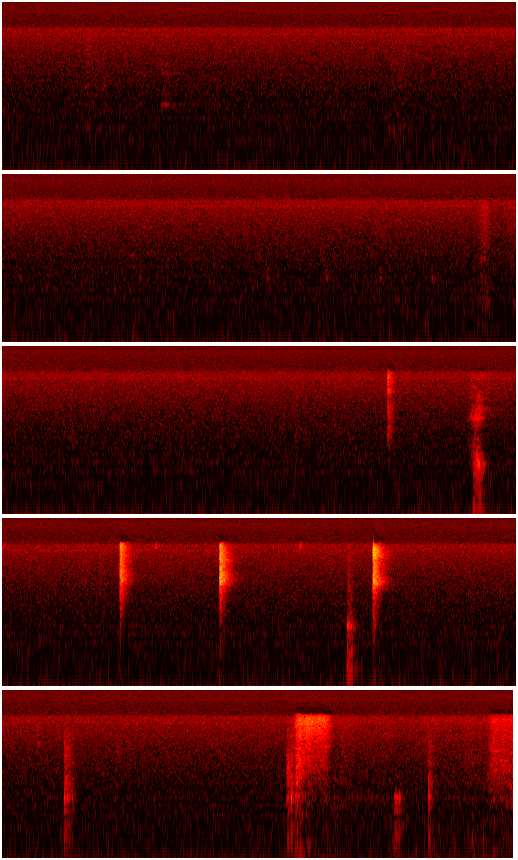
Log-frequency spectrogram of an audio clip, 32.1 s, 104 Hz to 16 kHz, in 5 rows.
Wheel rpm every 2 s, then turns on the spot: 0, 0, 0, 0, 0, 0, 0, 0, 0, 0, 0, 0, 0, 0, 0, 0.
none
